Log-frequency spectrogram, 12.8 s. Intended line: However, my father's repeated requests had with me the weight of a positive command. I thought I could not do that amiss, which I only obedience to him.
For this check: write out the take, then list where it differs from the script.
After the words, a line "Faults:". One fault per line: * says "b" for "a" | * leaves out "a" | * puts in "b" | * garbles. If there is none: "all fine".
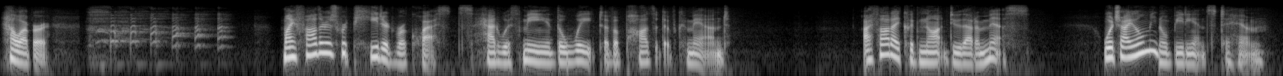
However, my father's repeated requests had with me the weight of a positive command. I thought I could not do that amiss, which I only obedience to him.
Faults:
all fine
